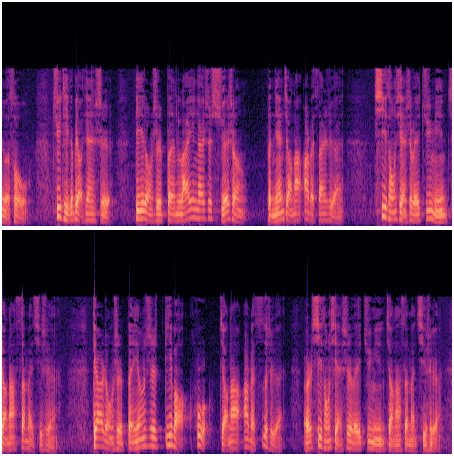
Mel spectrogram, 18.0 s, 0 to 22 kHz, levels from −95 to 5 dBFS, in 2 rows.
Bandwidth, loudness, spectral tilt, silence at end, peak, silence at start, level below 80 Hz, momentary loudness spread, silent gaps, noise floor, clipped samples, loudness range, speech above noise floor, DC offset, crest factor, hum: 6.8 kHz; -19 LUFS; -5.5 dB/octave; 0.2 s; 0 dBFS; 0 s; -54 dBFS; 10 LU; none; -48 dBFS; under 0.1%; 2 LU; 30 dB; under 0.1%; 18 dB; none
